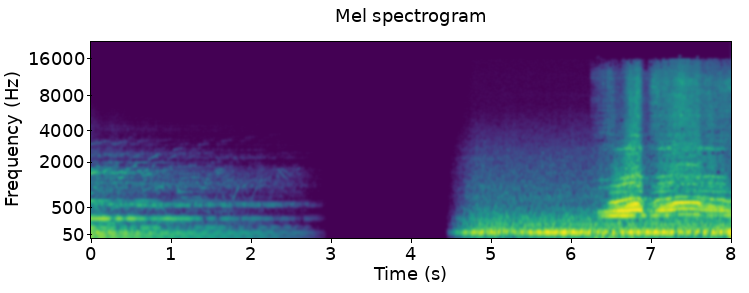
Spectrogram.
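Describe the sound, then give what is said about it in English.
A long steam train whistle sounds with sustained harmonic tones that fade out, then after a pause a hissing rumble of steam builds and a second, louder whistle blast cuts through with wavering pitch. “The call of the lonesome train whistle can be a cruel mistress.”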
